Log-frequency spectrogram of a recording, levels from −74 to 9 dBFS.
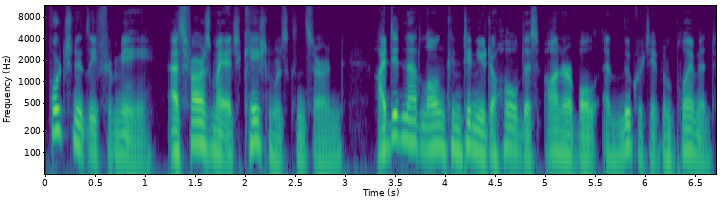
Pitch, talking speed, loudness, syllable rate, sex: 100 Hz, 195 wpm, -20 LUFS, 6.6 syllables/s, male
